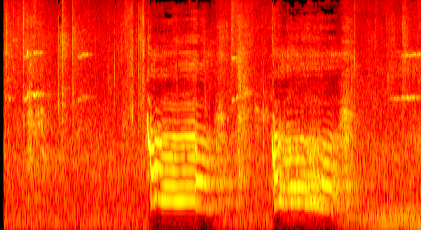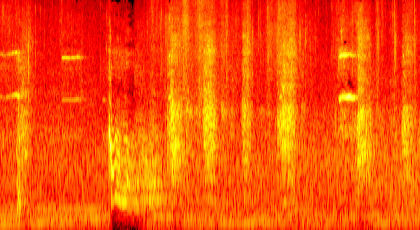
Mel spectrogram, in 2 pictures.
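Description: Hound baying: three loud, drawn-out howls, each starting high and sliding down in pitch, about two seconds in, about three and a half seconds in, and again near seven seconds.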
